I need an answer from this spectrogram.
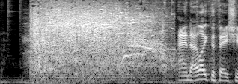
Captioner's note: screams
